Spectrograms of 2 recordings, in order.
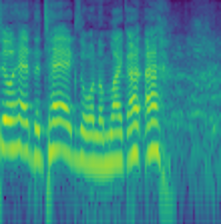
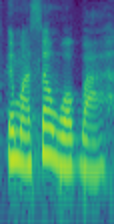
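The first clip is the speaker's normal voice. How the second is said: usual speaking voice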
